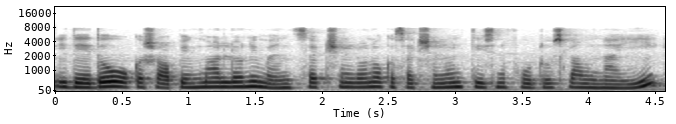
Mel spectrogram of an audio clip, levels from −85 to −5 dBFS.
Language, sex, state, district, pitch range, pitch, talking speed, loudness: Telugu, female, Andhra Pradesh, Anantapur, 190-220 Hz, 205 Hz, 210 wpm, -18 LUFS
